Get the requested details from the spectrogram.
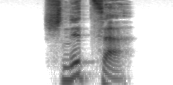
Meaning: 1. carver 2. blunder
- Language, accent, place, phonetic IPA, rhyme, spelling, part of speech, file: German, Germany, Berlin, [ˈʃnɪt͡sɐ], -ɪt͡sɐ, Schnitzer, noun, De-Schnitzer.ogg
